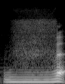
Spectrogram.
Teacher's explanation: consonantes labiodentales, por ejemplo, como la V, en las cuales los órganos que se aproximan son los dientes y los labios.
